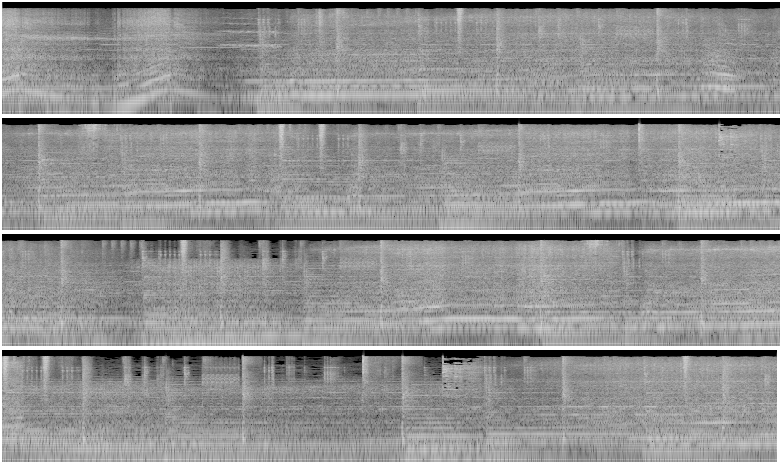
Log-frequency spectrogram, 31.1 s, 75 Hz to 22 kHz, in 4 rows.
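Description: Background music with the race car's turbocharged 2JZ straight-six laid over it. The engine revs up in repeated rising sweeps through its gears, climbing again after each shift.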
